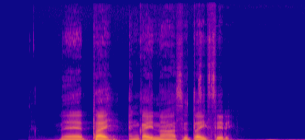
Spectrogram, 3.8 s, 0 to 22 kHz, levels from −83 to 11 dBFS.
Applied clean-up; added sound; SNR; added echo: neural mask model DeepFilterNet 3.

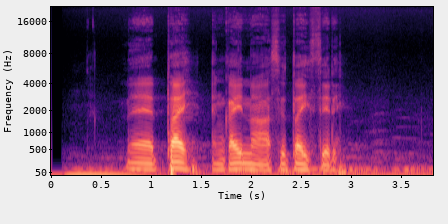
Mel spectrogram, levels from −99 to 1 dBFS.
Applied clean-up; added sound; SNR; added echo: none; none; none; none.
